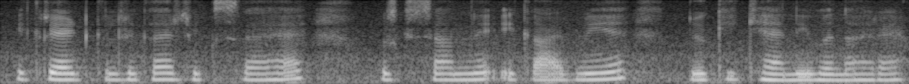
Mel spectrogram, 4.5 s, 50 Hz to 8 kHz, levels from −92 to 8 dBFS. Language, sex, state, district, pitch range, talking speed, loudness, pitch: Hindi, female, Arunachal Pradesh, Lower Dibang Valley, 215-230 Hz, 225 wpm, -18 LUFS, 220 Hz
